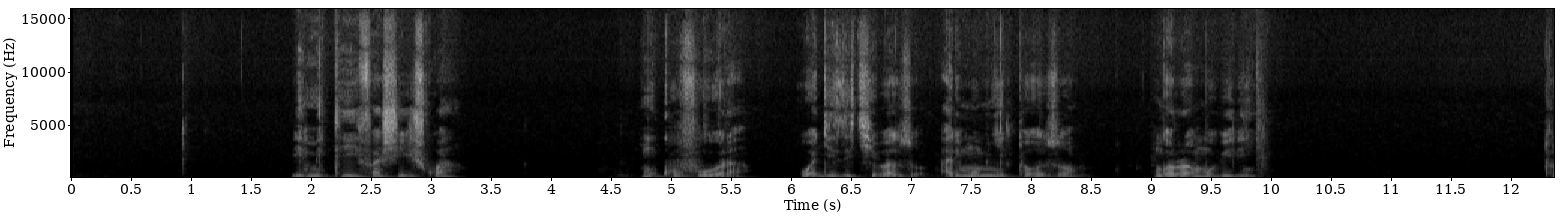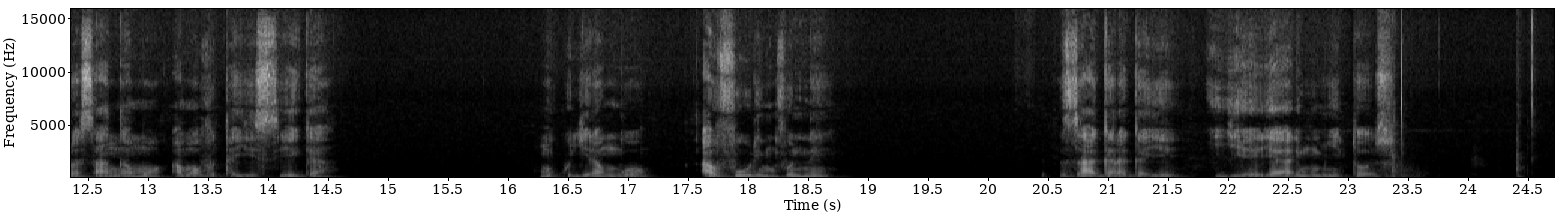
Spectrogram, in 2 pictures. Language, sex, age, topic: Kinyarwanda, male, 18-24, health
